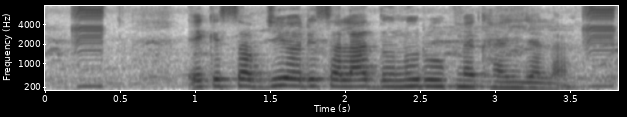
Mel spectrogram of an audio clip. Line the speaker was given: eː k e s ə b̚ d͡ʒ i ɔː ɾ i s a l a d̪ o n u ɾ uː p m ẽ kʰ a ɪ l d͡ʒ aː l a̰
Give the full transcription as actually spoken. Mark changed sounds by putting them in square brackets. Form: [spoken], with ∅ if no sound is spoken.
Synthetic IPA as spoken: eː k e s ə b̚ d͡ʒ i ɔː ɾ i s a l a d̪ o n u ɾ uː p m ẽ kʰ a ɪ l d͡ʒ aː l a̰

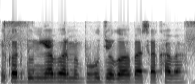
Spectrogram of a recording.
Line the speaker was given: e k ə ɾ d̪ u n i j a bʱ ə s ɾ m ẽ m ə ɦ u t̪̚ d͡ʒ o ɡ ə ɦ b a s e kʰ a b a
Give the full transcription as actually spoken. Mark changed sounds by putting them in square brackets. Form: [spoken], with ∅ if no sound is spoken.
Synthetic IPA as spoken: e k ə ɾ d̪ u n i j a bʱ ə [∅] ɾ m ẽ [b] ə ɦ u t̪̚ d͡ʒ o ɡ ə ɦ b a s [a] kʰ a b a

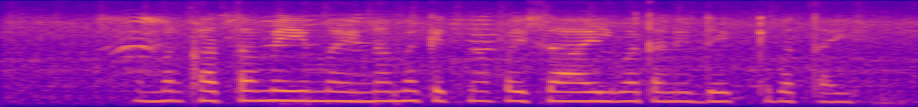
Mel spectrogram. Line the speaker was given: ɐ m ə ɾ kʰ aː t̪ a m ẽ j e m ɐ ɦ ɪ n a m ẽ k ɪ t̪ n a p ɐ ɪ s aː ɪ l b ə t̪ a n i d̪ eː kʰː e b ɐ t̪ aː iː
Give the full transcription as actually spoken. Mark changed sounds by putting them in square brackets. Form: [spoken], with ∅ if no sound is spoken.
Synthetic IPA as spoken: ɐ m ə ɾ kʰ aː t̪ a m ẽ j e m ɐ ɦ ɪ n a m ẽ k ɪ t̪ n a p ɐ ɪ s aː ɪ l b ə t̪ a n i d̪ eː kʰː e b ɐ t̪ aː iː

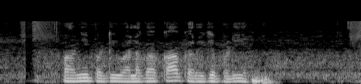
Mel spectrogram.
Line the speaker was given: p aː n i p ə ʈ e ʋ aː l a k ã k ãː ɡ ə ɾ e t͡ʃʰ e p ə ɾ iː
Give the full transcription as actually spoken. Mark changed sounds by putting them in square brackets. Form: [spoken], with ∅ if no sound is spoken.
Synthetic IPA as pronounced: p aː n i p ə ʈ [i] ʋ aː l a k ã k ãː [k] ə ɾ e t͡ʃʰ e p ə [ɽ] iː

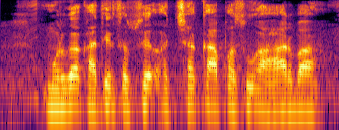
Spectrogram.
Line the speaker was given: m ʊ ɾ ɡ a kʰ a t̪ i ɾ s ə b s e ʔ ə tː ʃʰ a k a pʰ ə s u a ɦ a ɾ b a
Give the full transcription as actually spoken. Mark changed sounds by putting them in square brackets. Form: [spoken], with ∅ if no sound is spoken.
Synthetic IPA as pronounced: m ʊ ɾ ɡ a kʰ a t̪ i ɾ s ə b s e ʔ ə tː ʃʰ a k a [p] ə s u a ɦ a ɾ b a

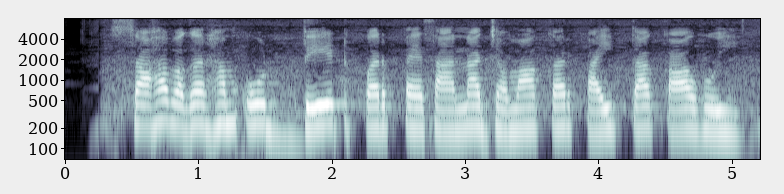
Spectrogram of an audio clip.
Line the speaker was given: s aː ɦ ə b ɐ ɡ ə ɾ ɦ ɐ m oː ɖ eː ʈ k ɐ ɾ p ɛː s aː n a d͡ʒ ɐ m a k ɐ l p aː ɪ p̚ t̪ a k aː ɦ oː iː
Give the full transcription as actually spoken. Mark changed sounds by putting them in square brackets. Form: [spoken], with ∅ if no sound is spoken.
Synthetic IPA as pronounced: s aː ɦ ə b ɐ ɡ ə ɾ ɦ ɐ m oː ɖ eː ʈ [p] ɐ ɾ p ɛː s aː n a d͡ʒ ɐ m a k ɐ [ɾ] p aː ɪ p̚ t̪ a k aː ɦ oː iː

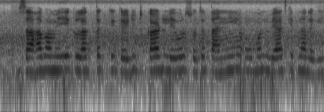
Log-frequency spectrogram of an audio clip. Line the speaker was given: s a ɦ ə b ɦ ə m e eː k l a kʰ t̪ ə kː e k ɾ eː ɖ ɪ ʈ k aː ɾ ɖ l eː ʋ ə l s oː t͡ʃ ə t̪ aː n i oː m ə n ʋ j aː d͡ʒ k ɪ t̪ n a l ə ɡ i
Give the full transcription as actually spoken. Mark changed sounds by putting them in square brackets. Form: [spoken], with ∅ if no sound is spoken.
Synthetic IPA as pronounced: s a ɦ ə b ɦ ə m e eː k l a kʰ t̪ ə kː e k ɾ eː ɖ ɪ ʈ k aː ɾ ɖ l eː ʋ ə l s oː t͡ʃ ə t̪ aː n i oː m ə n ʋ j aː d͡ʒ k ɪ t̪ n a l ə ɡ i

